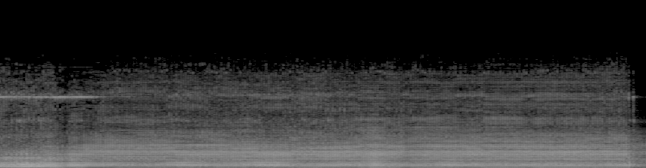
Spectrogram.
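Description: Pneumatic rivet gun hammering a red-hot rivet into a streetcar's metal frame: a steady, rapid machine-gun hammering with no break.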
